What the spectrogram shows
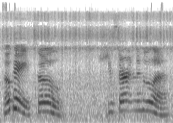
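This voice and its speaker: A woman speaks in a raised, projected voice, high in pitch, with lively intonation. Noticeable background noise and audible room echo surround her. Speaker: home canning instructor. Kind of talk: tutorial. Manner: loud.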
